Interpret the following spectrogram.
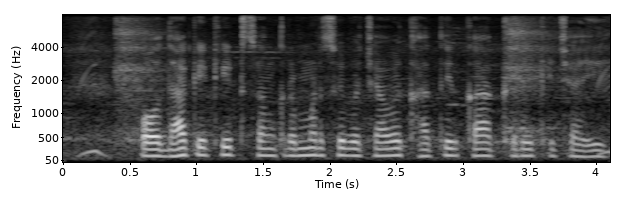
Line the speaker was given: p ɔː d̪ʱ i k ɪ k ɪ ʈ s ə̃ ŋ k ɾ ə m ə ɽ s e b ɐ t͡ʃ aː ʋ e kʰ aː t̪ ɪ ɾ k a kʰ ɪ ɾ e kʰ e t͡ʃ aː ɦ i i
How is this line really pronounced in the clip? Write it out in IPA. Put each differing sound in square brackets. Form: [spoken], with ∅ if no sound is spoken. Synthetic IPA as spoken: p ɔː d̪ʱ [a] k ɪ k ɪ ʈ s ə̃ ŋ k ɾ ə m ə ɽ s e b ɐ t͡ʃ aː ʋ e kʰ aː t̪ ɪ ɾ k a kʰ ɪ ɾ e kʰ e t͡ʃ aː ɦ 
